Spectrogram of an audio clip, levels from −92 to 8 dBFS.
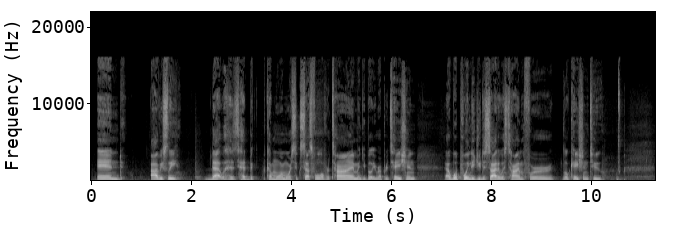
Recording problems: none

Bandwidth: 16 kHz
